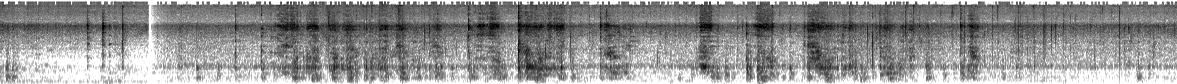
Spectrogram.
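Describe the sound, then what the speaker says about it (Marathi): Sliced onions fry in a pan until golden for a spicy prawn and potato gravy, a constant loud sizzle broken by repeated scraping strokes of a spatula stirring them. "कांद्याला पण असं छानपैकी भाजून घेऊयात"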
